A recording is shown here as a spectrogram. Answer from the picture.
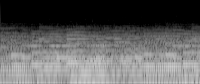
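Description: Solo piano playing a Baroque harpsichord piece: a fairly soft passage of steady, evenly moving notes in the low and middle range.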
